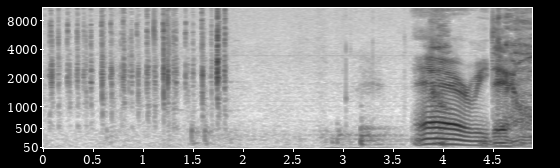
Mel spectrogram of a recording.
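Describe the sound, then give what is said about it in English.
Typing on a computer keyboard: a quick, irregular run of clicks for about two seconds, then a pause before a voice speaks. “Here, just type it in.”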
